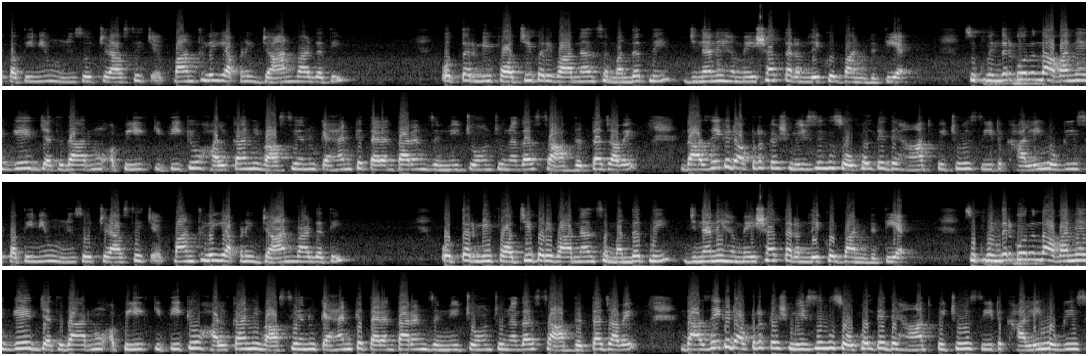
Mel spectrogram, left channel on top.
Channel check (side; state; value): both; normal; correlation 0.53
